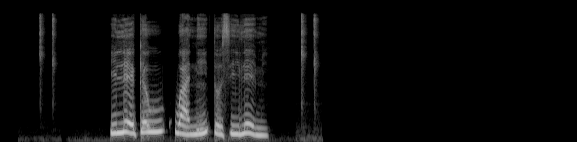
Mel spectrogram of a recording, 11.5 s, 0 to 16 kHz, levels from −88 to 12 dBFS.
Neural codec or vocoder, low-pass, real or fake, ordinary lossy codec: none; 10.8 kHz; real; none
